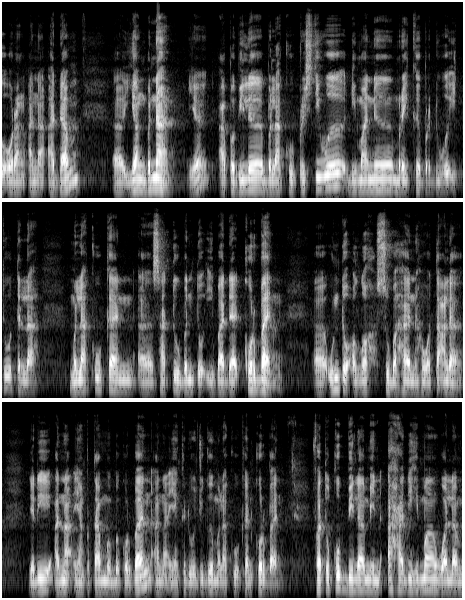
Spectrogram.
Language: Malay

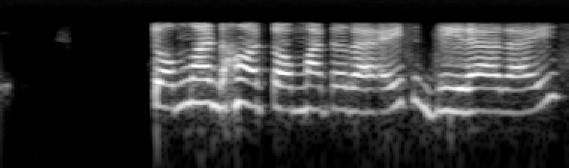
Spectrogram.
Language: Odia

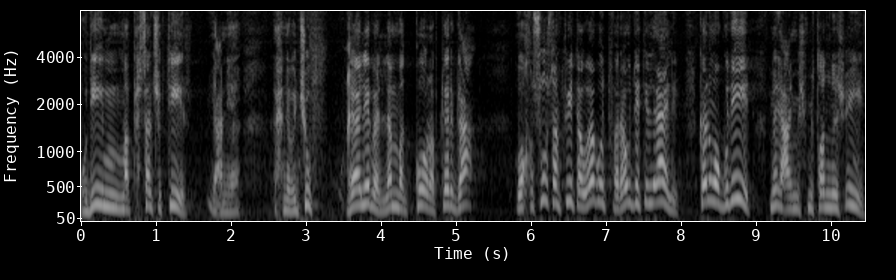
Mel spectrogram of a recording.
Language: Arabic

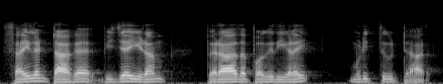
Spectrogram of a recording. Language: Tamil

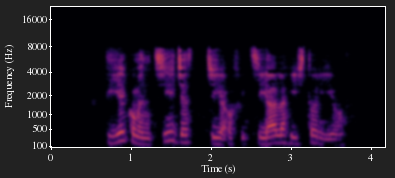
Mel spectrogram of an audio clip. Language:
Esperanto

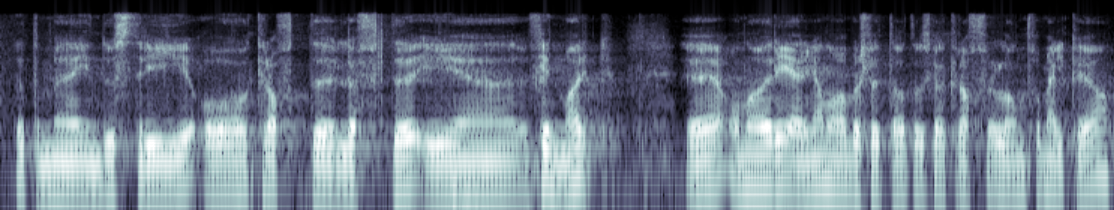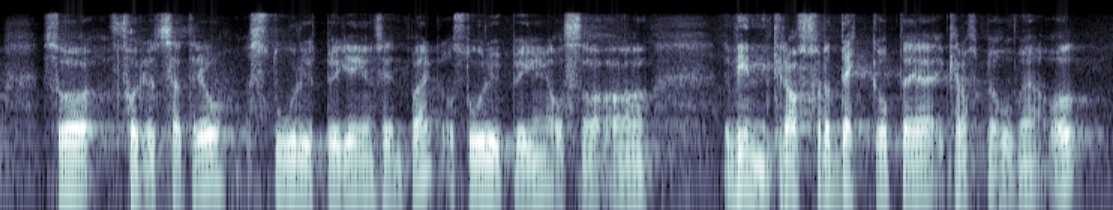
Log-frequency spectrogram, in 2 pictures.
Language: Norwegian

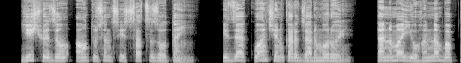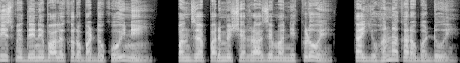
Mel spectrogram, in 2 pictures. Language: Bhadrawahi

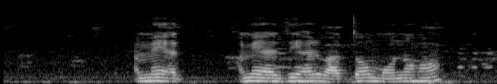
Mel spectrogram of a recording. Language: Loarki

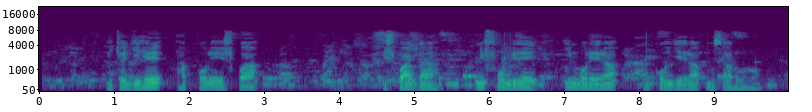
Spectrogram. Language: Kinyarwanda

